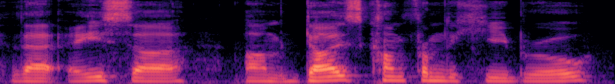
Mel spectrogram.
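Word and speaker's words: عيسى: Isa is with the Ain.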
